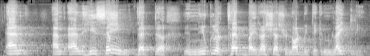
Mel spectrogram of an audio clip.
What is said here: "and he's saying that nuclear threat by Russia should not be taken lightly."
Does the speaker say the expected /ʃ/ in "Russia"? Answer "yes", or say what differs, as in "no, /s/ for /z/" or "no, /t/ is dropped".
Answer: yes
